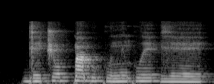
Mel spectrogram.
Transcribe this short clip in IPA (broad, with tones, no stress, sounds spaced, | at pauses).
ɡ eː˧ t͡ʃ oː˦ k͡p ã˦ p u˧ kʷ ɛ˧ n ĩ˧ kʷ e˦ | ɣ eː˨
